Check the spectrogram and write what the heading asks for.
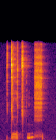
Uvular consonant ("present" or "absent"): present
